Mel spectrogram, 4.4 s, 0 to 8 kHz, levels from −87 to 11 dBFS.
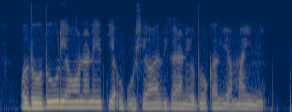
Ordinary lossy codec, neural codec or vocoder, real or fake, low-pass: none; none; real; 7.2 kHz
